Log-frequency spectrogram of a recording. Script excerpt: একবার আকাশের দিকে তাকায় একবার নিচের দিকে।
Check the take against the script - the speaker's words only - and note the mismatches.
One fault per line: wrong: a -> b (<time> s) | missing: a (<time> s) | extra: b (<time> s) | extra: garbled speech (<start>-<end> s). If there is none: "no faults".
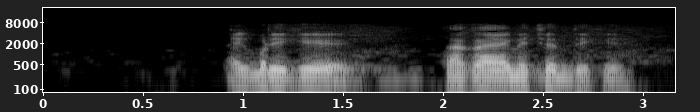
missing: আকাশের (1.1 s)
missing: একবার (2.3 s)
